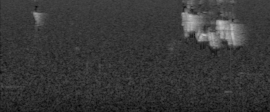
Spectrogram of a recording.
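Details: Yellow-fronted Canary, a female, gives a single faint high tick, then after a pause a short burst of rapid, sharp, high twittering notes, against a quiet hissy background.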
